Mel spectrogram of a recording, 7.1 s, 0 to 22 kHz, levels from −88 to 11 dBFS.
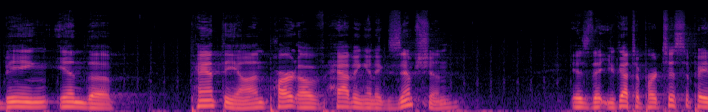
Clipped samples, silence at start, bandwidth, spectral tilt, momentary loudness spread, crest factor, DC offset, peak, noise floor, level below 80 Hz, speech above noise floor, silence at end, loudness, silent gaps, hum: under 0.1%; 0 s; 13.5 kHz; -7.5 dB/octave; 8 LU; 16 dB; under 0.1%; -10 dBFS; -61 dBFS; -50 dBFS; 36 dB; 0 s; -26 LUFS; none; none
